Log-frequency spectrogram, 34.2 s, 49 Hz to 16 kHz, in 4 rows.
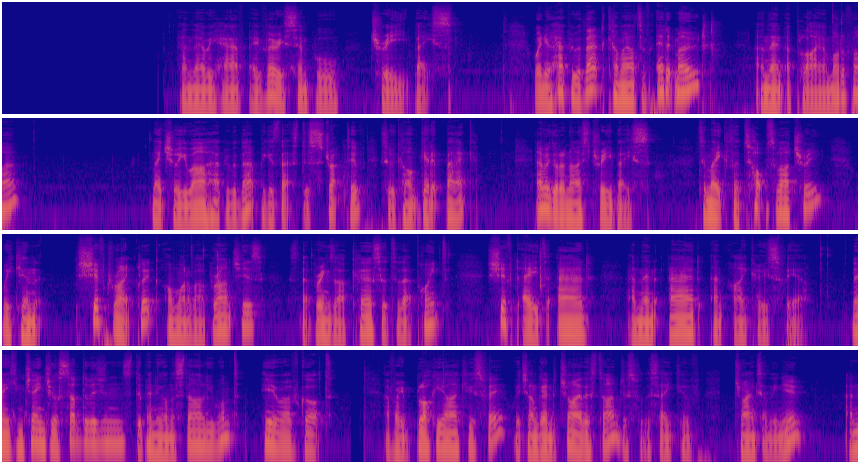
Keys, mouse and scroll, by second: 0.1 click, 0.2 g, 0.7-3.0 middle drag, 6.9 Tab, 8.2 click, 8.8-11.8 middle drag, 13.5-15.8 middle drag, 18.9-19.4 shift+right drag, 19.4-22.3 middle drag, 22.3 shift+a, 25.5 click, 26.9 click, 31.2-33.8 middle drag, 33.8 g.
